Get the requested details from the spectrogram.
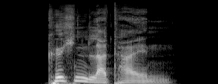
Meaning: dog Latin
- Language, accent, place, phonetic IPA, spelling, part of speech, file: German, Germany, Berlin, [ˈkʏçn̩laˌtaɪ̯n], Küchenlatein, noun, De-Küchenlatein.ogg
